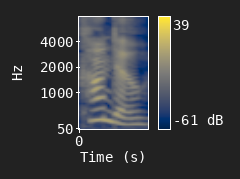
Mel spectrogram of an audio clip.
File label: "condo", english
